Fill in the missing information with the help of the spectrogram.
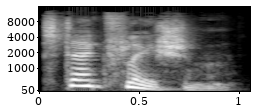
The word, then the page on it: stagflation: British English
